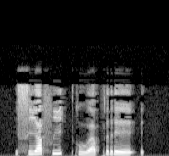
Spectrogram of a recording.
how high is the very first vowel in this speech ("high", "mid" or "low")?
high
